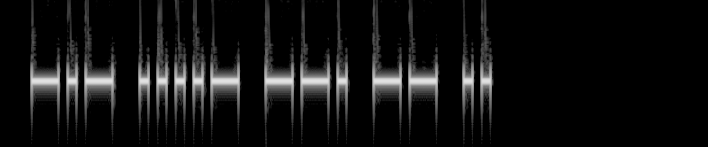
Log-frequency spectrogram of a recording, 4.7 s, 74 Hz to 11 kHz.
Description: Morse code, heard as a keyed tone, about 21 wpm, 700 Hz. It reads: K4GMI
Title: USA Callsign DE Callsign 20wpm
